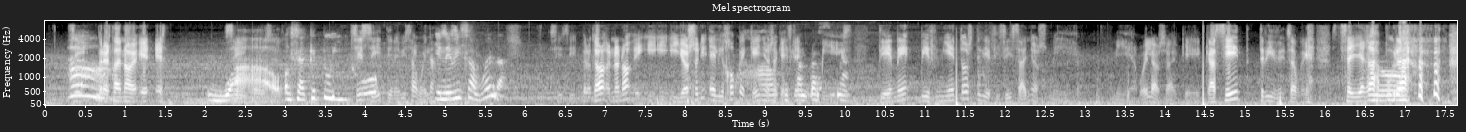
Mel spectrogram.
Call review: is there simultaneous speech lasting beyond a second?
Yes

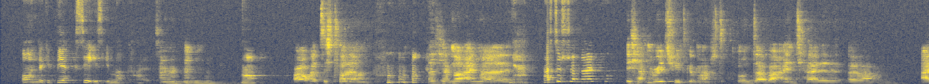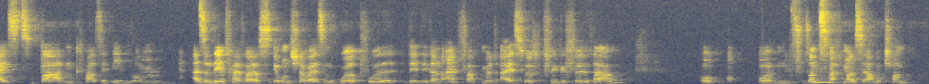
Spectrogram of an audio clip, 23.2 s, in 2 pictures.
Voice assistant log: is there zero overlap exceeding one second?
Yes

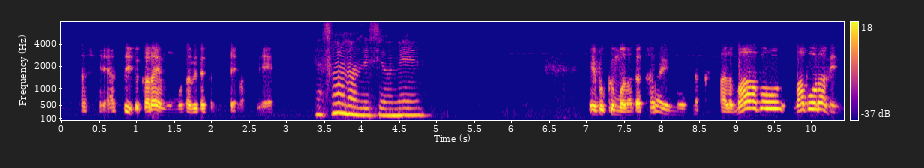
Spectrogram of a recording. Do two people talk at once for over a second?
No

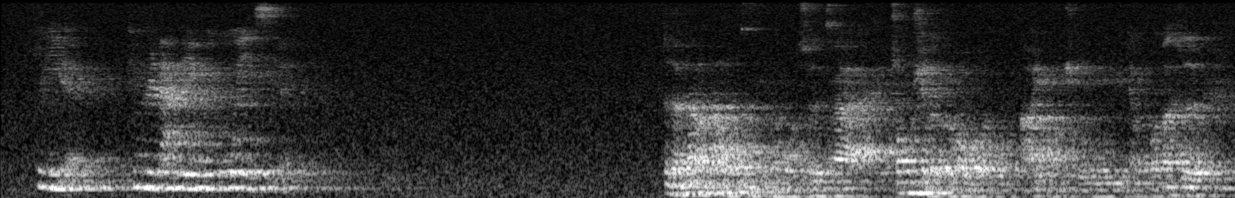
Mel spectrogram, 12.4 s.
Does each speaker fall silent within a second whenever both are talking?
Yes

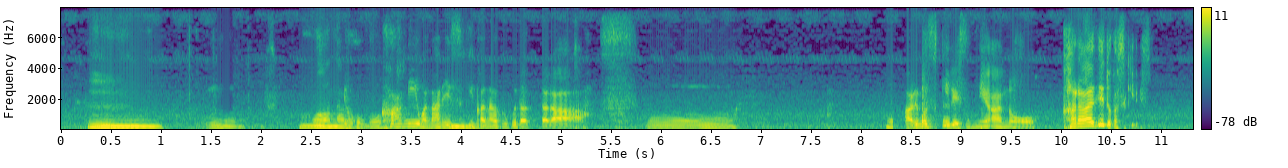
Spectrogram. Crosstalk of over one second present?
No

